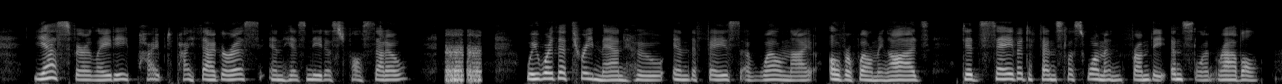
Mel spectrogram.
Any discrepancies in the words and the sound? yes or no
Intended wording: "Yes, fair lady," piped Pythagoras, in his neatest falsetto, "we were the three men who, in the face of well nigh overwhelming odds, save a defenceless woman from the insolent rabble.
yes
